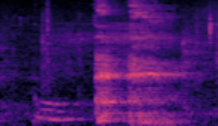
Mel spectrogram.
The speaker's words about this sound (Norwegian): Jeg Blir tror- det kremtet til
